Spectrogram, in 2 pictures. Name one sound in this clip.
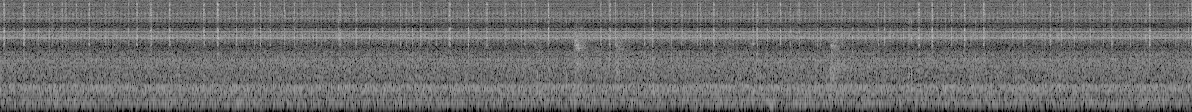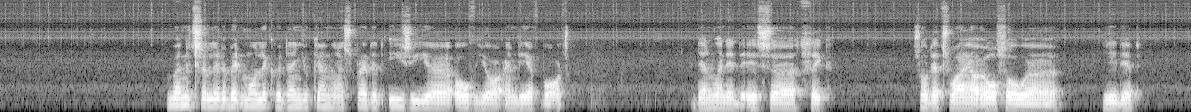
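A heat gun blows with a steady whooshing hum.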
